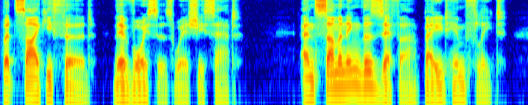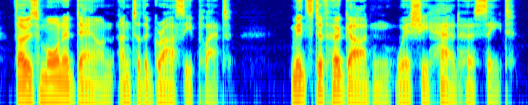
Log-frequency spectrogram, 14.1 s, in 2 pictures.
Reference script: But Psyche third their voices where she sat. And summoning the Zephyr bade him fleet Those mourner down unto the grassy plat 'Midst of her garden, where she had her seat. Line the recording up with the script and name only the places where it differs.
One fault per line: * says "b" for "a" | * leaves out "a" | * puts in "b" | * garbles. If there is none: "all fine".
all fine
